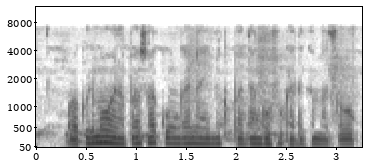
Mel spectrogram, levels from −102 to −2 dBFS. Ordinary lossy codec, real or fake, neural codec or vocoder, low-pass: none; real; none; 7.2 kHz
